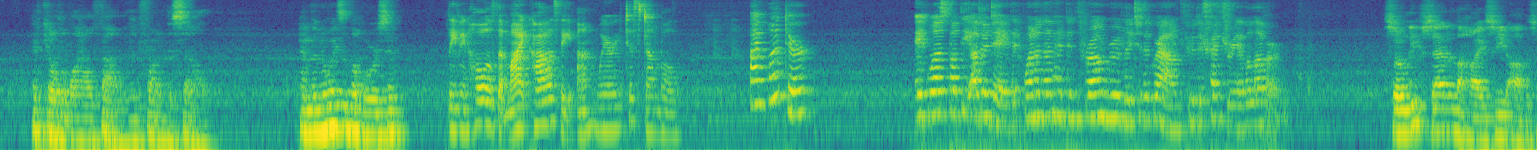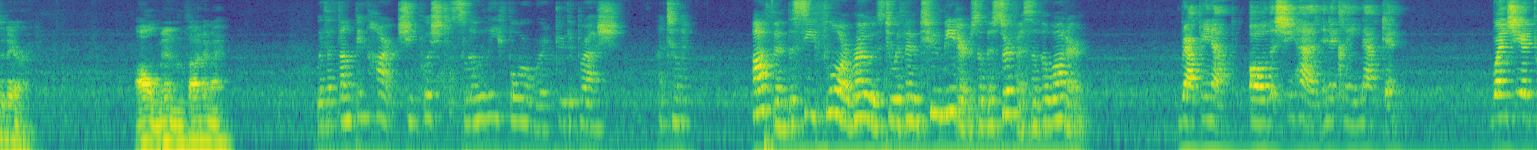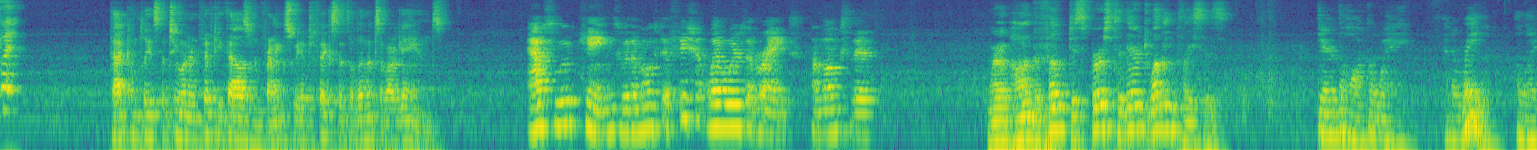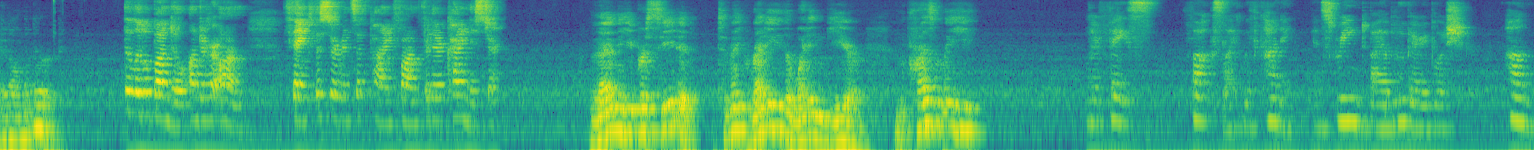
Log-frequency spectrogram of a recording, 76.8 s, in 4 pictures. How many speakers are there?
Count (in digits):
10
